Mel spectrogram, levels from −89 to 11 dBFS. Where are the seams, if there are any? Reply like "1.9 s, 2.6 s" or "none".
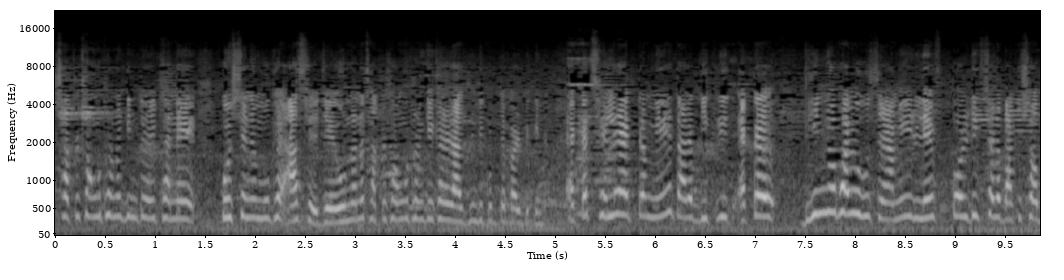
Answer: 4.9 s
